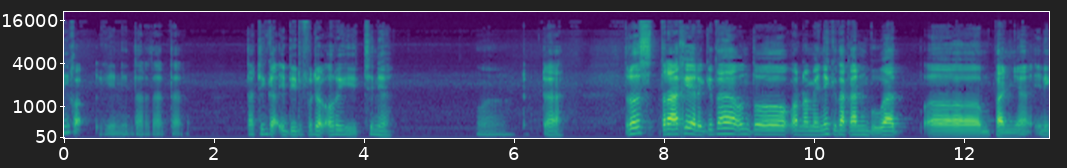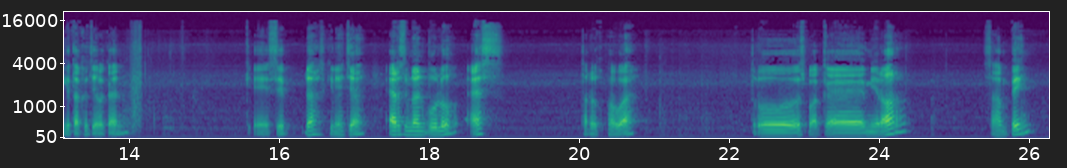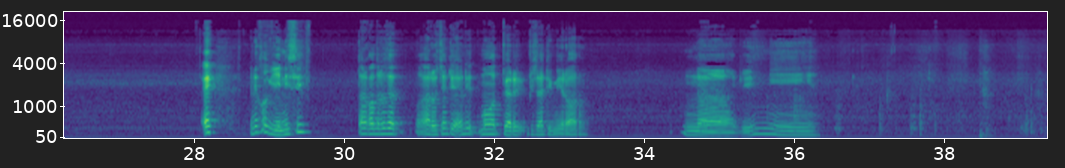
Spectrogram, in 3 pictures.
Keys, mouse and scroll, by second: 0.4-0.7 scroll up 3, 0.6 middle click, 1.6 KP_7, 2.2 z, 3.1 right click, 3.2 Tab, 3.7 click, 4.3 s, 6.9 Tab, 7.1 middle click, 7.5-8.0 scroll down 5, 7.7 middle click, 8.1 middle click, 8.5-8.8 scroll up 3, 8.8 shift+a, 9.7 shift+s, 10.8 shift+a, 12.8 click, 13.1 middle click, 14.1 shift+click, 17.3 click, 17.8 KP_1, 18.4 r, 19.8 s, 21.1 g, 22.6 middle click, 22.9-23.2 scroll down 1, 23.2 KP_3, 24.0 click, 25.9-26.2 scroll up 2, 26.1 shift+middle click, 26.7 g, 28.9 shift+middle click, 29.1-29.5 scroll up 4, 29.4 shift+middle click, 31.3 ctrl+z, 31.9 Tab, 32.4 g, 35.2 click, 35.4 click, 35.9 click, 36.3 shift+middle click, 36.5 middle click, 37.0 shift+middle click, 37.2-38.1 scroll up 3, 37.7 KP_1, 38.1 shift+middle click, 39.3 click.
